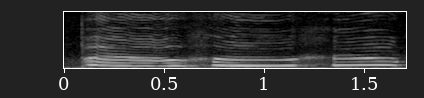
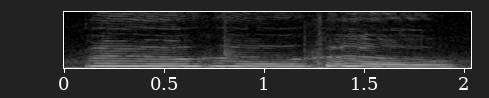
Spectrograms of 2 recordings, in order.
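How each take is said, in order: First: High, loud, slow hammed-up sobbing; slow, loud mock boo-hoo sobs in a high bird voice; boo-hoo crying. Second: Slow, higher mock sobbing; slow, high hammed-up group sob; boo-hoo crying. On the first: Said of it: "cried Bird". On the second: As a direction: draw out "Boo-hoo-hoo" as the sad friends cry together. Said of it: "cried Bird's friends together".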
